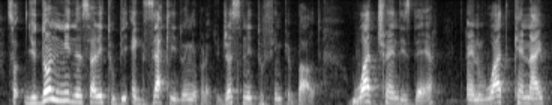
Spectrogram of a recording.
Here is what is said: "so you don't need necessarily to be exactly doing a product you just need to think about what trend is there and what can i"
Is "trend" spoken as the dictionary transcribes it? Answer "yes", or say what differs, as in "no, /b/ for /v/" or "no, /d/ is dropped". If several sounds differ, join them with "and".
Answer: yes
